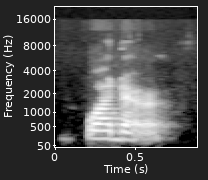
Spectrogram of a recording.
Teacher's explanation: don't pronounce the T. Pronounce it like a D. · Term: D sound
